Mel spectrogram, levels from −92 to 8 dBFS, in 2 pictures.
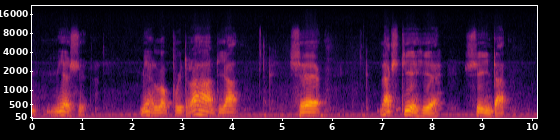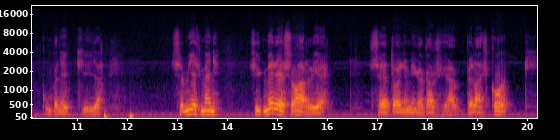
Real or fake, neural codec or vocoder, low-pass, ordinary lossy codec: real; none; 19.8 kHz; none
